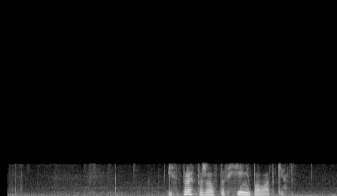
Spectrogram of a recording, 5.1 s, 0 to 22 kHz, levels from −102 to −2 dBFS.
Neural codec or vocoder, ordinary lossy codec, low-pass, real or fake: none; none; 3.6 kHz; real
